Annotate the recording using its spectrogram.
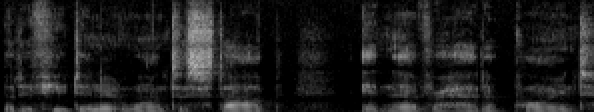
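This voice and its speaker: A very deep, low-pitched male voice, dark and mellow in tone and somewhat breathy, at a moderate pace. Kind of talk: ASMR fantasy story narration, poetic. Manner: soft, intimate, ASMR-style.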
